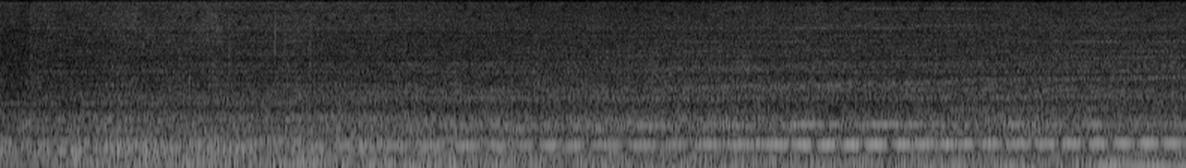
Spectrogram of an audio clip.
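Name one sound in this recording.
A spacecraft engine hums steadily with a low rumble.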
